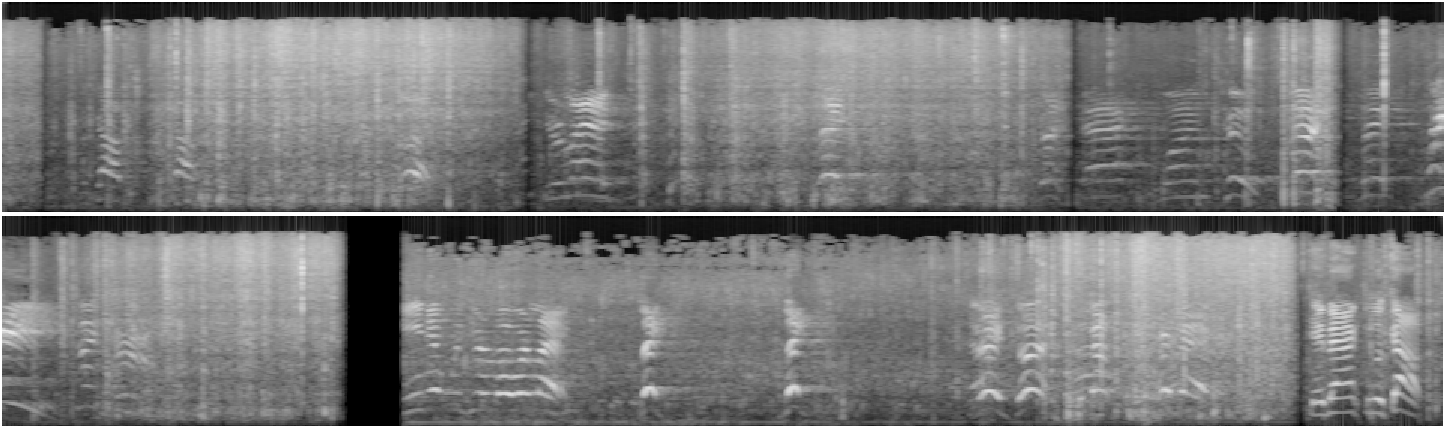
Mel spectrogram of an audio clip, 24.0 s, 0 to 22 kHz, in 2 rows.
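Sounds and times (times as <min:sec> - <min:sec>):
outdoor background noise: 0:00.0 - 0:14.8, 0:15.4 - 0:24.0.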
